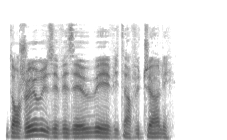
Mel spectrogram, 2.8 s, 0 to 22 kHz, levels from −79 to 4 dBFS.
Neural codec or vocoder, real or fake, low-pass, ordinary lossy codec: none; real; 10.8 kHz; Opus, 64 kbps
